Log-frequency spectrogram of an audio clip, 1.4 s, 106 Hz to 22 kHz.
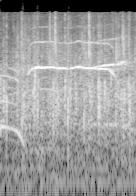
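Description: Large crowd of Ferrari fans applauding and cheering at the podium of the 2003 Canadian Grand Prix, a dense, steady wash of clapping with a few whistles rising above it.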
